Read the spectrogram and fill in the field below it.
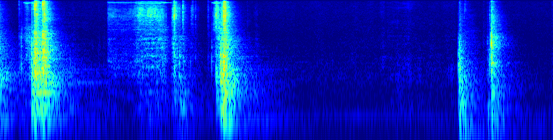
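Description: A Samsung dryer door is set in place and its two screws reinstalled: several hard knocks and clunks with some scraping, then a quiet pause, then two short sharp taps close by.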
